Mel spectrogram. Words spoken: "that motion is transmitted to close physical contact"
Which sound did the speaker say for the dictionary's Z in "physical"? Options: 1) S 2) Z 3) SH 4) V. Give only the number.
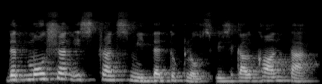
1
